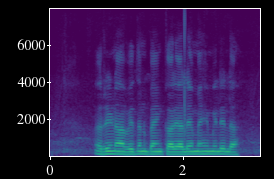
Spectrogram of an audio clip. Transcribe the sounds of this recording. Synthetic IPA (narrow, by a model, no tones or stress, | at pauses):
ɾiɳ̃aːʋed̪ənbɛ̃ːŋkːaːɾɪjaːlemẽːɦĩːmɪleːlaː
